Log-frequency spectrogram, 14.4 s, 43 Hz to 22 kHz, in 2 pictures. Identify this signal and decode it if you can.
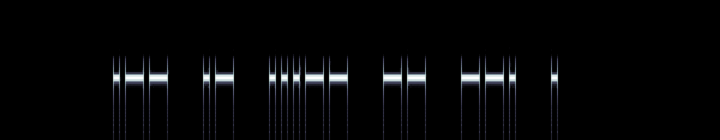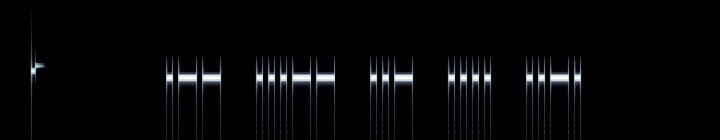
Morse code, heard as a keyed tone, about 20 wpm, spaced as for 15 wpm, 700 Hz. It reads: WA3MGE W3UHF
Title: 193 Lesson 31g - Letter v - Call Signs 20wpm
